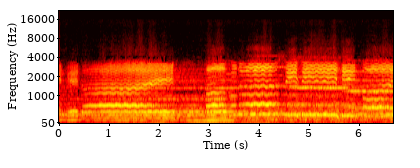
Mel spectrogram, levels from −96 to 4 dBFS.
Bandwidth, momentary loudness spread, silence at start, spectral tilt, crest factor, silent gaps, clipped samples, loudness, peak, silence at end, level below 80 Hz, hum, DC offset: 7.4 kHz; 9 LU; 0 s; -6.5 dB/octave; 14 dB; none; under 0.1%; -25 LUFS; -12 dBFS; 0 s; -52 dBFS; none; under 0.1%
